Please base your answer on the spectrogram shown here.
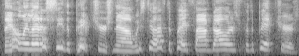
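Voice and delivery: put-on high, creaky old-timer complaining; old man voice. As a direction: grumble like a nursing-home resident. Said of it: "old folks' home".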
